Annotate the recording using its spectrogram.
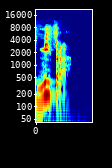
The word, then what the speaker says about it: Mirtha: It's spelled like when you look at it on the subtitles, it's M I R T H, but the way they say it is Mitra.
